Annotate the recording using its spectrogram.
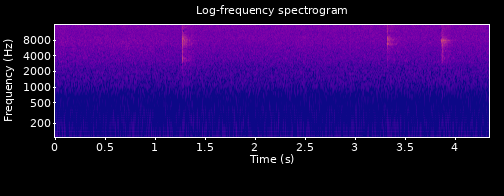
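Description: Near silence with three faint, sharp computer mouse clicks: one about a second in and two close together near the end.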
